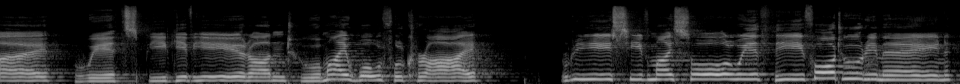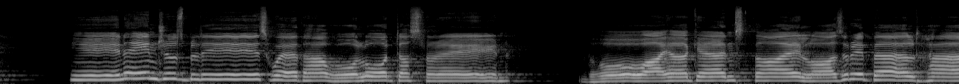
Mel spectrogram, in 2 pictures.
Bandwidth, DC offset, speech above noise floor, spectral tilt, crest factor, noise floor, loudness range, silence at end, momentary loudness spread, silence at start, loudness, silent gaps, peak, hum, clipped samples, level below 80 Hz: 16.5 kHz; under 0.1%; 41 dB; -5 dB/octave; 14 dB; -67 dBFS; 3 LU; 0 s; 8 LU; 0 s; -26 LUFS; none; -12 dBFS; none; under 0.1%; -62 dBFS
